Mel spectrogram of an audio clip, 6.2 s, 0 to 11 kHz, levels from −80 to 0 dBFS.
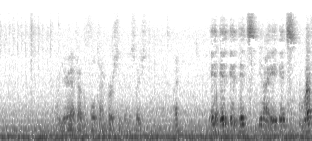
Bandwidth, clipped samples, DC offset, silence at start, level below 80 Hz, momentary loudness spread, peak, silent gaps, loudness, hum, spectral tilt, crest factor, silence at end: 8.4 kHz; under 0.1%; under 0.1%; 0 s; -30 dBFS; 10 LU; -6 dBFS; none; -28 LUFS; none; -6.5 dB/octave; 18 dB; 0 s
